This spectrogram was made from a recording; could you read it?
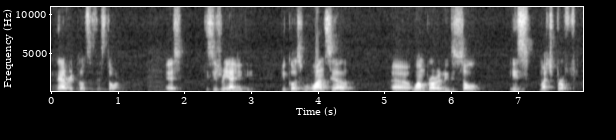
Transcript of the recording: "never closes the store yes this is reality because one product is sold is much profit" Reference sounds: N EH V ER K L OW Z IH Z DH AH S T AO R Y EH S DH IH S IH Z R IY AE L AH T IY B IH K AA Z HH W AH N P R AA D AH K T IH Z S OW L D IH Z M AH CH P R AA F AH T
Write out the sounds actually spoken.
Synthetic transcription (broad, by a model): N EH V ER K L OW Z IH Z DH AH S T AO R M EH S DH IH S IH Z R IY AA L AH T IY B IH K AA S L W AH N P R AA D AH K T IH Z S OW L IH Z M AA CH P R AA F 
